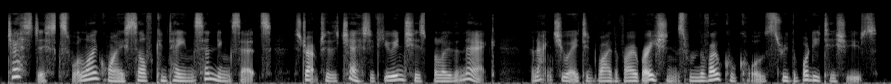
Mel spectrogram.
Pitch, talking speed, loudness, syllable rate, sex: 180 Hz, 210 wpm, -22 LUFS, 6.1 syllables/s, female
